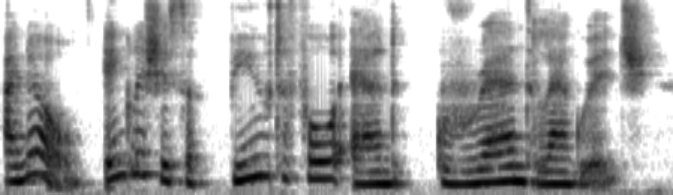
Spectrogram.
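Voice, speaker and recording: A woman's voice: a little high, expressive, takes it slowly, a little mellow. A woman whose first language is Chinese, a Chinese teacher from China, reflecting earnestly on her own life in English. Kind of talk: personal reflective monologue.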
